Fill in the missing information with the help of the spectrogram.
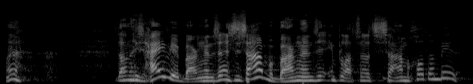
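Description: A male preacher, telling a story in a lively sermon and swinging between hushed and loud delivery with stammering restarts. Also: high voice, fast talker.

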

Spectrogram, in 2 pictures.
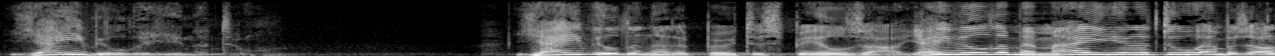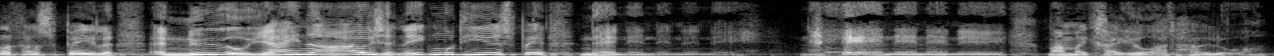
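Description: A man's voice: fairly high pitch, very animated, normal speed, a little mellow, slightly rough, heavily acted. A man voicing a frightened small boy who pleads and protests to his mother, repeating "mam". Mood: protesting. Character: small boy, frightened and whiny, clinging to mom.

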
